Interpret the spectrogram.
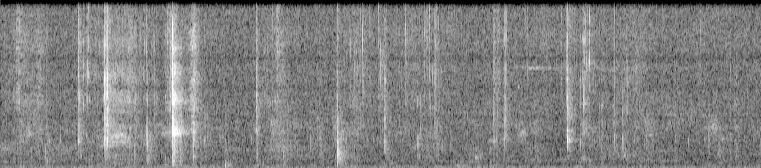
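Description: Close-miked eating sounds of rice and fish curry eaten by hand: chewing, with a few sharp, wet mouth clicks and smacks spaced irregularly, the loudest about two seconds in.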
